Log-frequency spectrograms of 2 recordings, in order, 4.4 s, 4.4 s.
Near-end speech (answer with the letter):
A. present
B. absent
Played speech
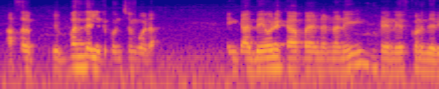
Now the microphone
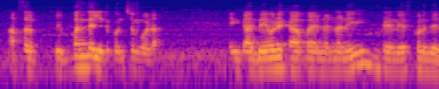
B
